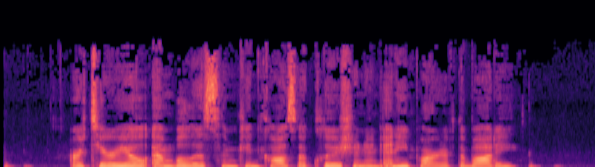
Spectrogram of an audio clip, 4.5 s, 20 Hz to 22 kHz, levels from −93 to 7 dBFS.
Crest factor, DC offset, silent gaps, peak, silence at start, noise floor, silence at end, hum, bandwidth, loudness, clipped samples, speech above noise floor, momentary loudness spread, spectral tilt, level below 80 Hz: 16 dB; under 0.1%; none; -4 dBFS; 0.05 s; -38 dBFS; 0.25 s; none; 16.5 kHz; -18 LUFS; under 0.1%; 20 dB; 7 LU; -4.5 dB/octave; -52 dBFS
